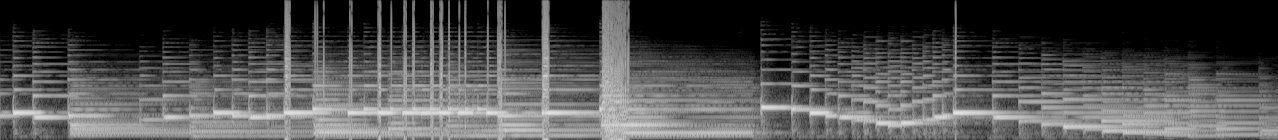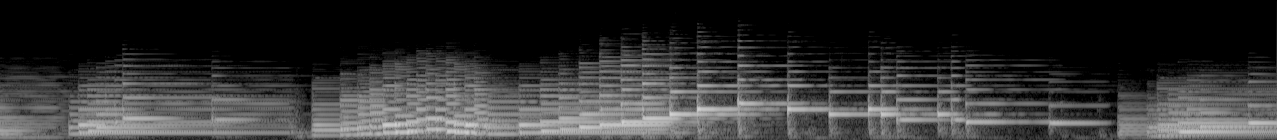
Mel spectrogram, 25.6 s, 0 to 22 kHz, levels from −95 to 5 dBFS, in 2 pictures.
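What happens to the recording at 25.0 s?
Nothing goes wrong at 25.0 s; the audio is intact at that moment.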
